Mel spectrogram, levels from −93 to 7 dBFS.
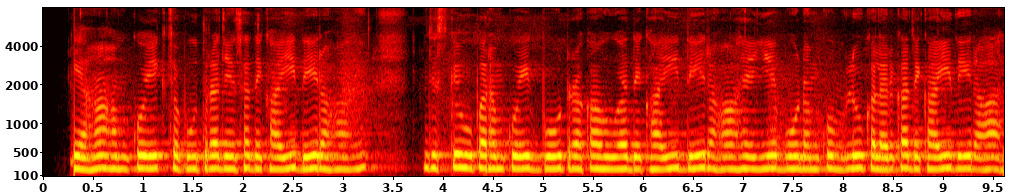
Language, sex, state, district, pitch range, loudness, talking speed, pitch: Hindi, female, Maharashtra, Solapur, 210-220 Hz, -24 LUFS, 180 wpm, 215 Hz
